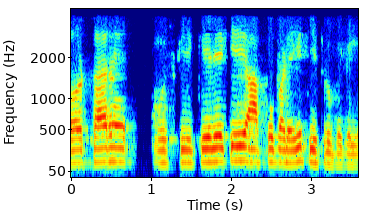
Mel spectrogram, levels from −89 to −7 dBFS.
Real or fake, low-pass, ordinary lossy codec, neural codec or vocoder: real; 3.6 kHz; AAC, 16 kbps; none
